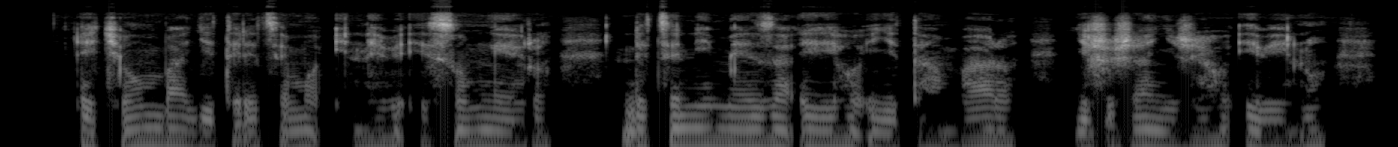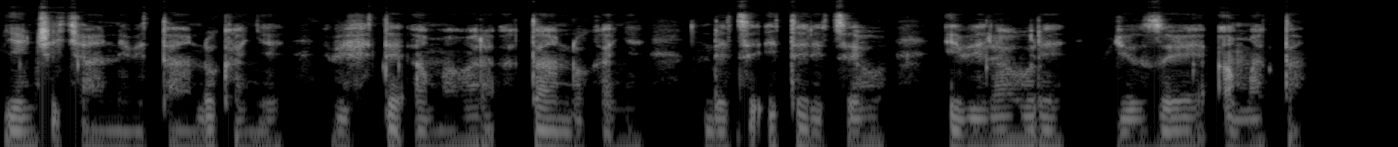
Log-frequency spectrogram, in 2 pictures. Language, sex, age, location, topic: Kinyarwanda, male, 18-24, Kigali, finance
